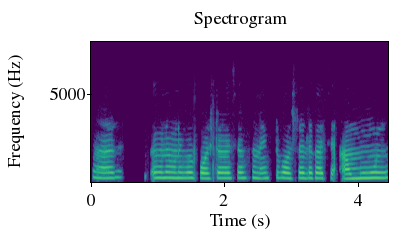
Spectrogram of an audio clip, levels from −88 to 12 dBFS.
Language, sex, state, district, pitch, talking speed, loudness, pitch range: Bengali, female, West Bengal, Malda, 305 Hz, 145 wpm, -18 LUFS, 295-310 Hz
